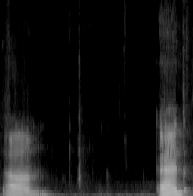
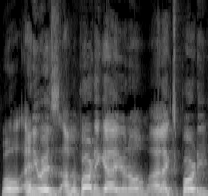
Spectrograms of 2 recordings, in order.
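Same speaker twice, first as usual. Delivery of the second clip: much higher, playful party-guy boast; joking with officers; 8 semitones higher, 5 dB louder than usual. Retold or imitated. Joking to two border officers, higher playful brag. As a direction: lighten the mood with a cheeky boast. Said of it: "I'm like".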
